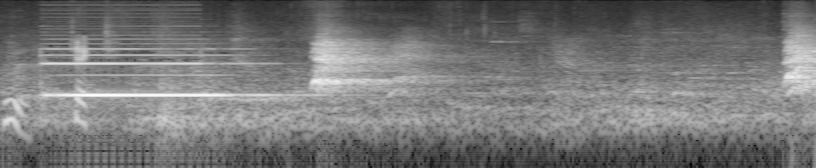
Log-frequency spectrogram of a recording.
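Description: A loud, steady buzzer-like tone sounds for about two seconds, the game's timing signal in an agility Jackpot run. A dog gives a sharp bark just after it stops, and again at the very end.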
